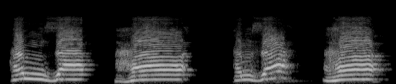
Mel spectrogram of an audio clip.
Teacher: தொண்டையுடைய ஆரம்பம், தொண்டையுடைய நடுவு, தொண்டையுடைய இறுதி என்ற மூன்று வகையாக இந்த தொண்டையை பிரிப்பாங்க. அதுல அதுனல் ஹல்க், தொண்டையுடைய ஆரம்பத்தில் இருந்து வெளியாகக்கூடிய எழுத்து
